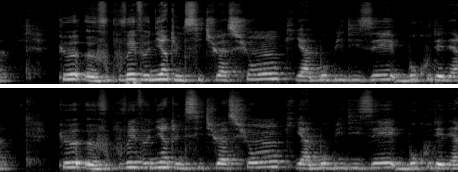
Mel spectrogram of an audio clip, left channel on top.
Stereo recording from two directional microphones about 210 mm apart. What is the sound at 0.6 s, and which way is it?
A woman's voice, 50° left (ahead or behind).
